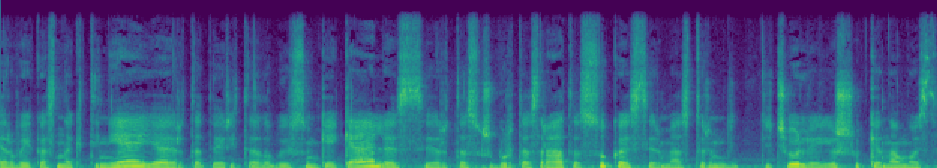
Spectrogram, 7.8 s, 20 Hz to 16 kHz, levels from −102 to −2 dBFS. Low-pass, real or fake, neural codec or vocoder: 14.4 kHz; real; none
